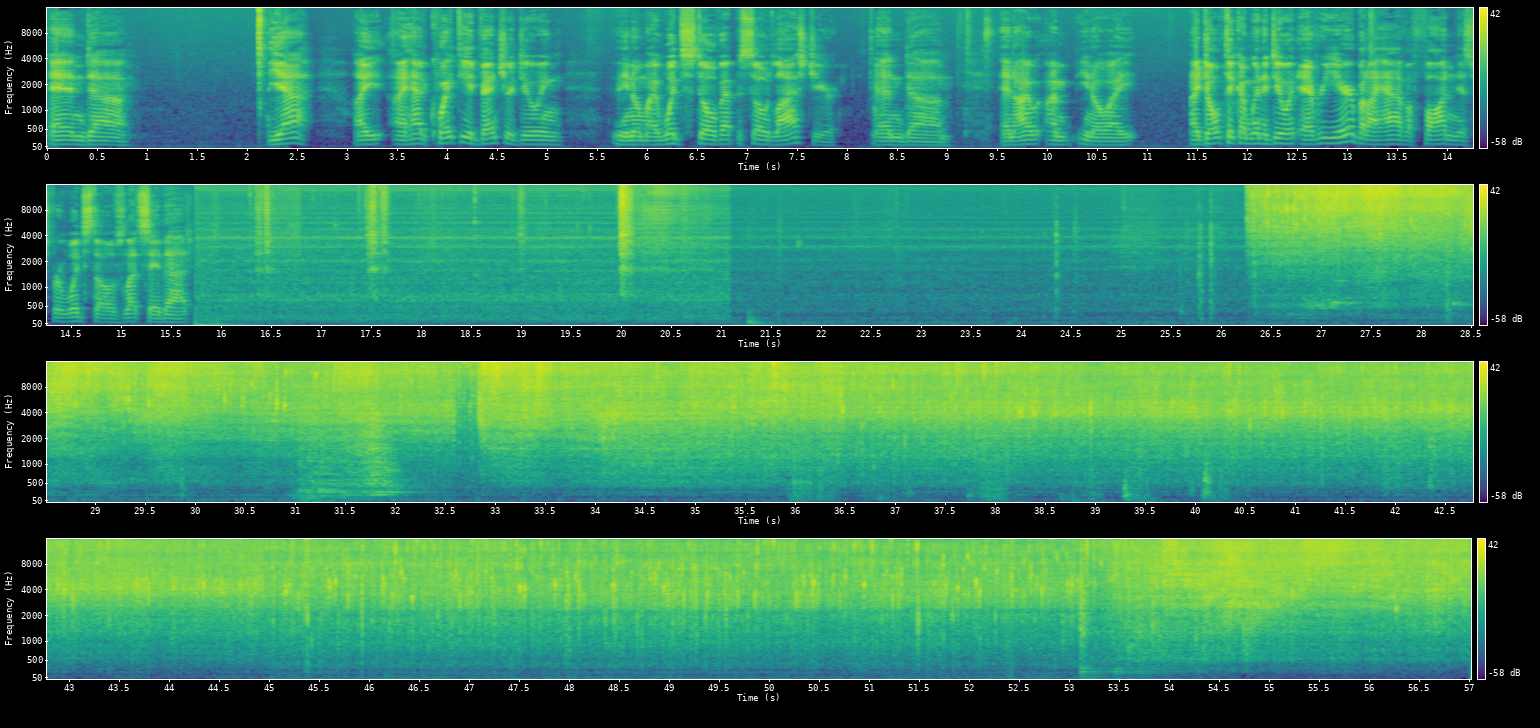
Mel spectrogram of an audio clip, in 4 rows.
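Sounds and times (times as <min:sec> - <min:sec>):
fish frying in hot oil: 0:26.2 - 0:57.0.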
